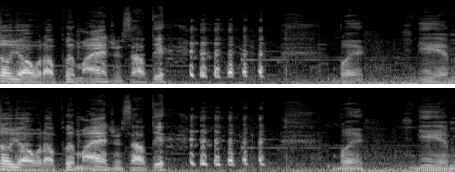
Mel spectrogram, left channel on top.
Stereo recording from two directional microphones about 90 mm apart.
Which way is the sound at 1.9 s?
15° left (ahead or behind).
